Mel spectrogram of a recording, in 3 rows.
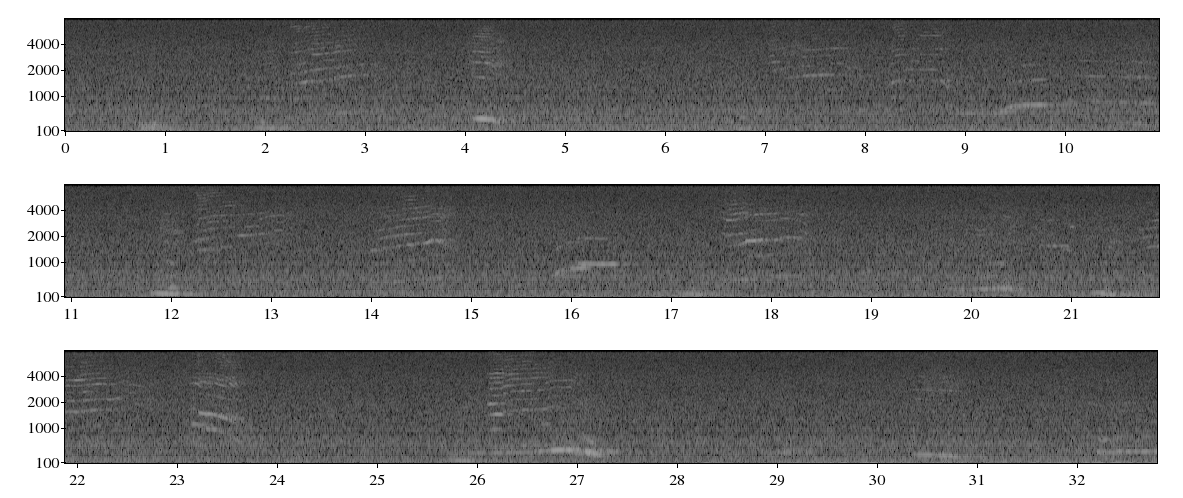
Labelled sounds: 2.2	2.9	humpback whale, 1.5 to 5.3 kHz
7.4	7.9	humpback whale, 1.7 to 3.7 kHz
8.5	9.9	humpback whale, 0.80 to 5.2 kHz
12.4	13.0	humpback whale, 2.0 to 3.8 kHz
14.1	14.8	humpback whale, 1.5 to 4.5 kHz
15.9	16.5	humpback whale, 0.80 to 2.0 kHz
17.5	18.3	humpback whale, 1.5 to 3.9 kHz
20.8	22.5	humpback whale, 1.3 to 3.9 kHz
23.2	23.7	humpback whale, 0.83 to 4.0 kHz
26.1	27.0	humpback whale, 1.4 to 4.0 kHz
30.3	30.6	humpback whale, 2.7 to 2.8 kHz

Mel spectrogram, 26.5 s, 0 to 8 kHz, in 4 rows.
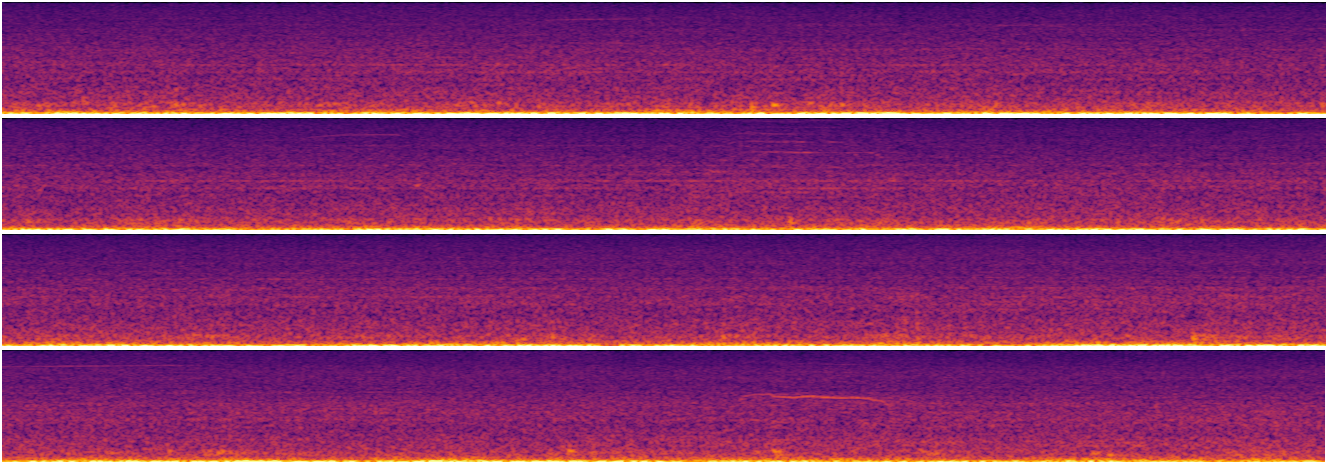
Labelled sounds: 8.2	8.6	killer whale, southern resident, 4.7 to 5.9 kHz
20.0	20.8	killer whale, southern resident, 4.5 to 6.1 kHz

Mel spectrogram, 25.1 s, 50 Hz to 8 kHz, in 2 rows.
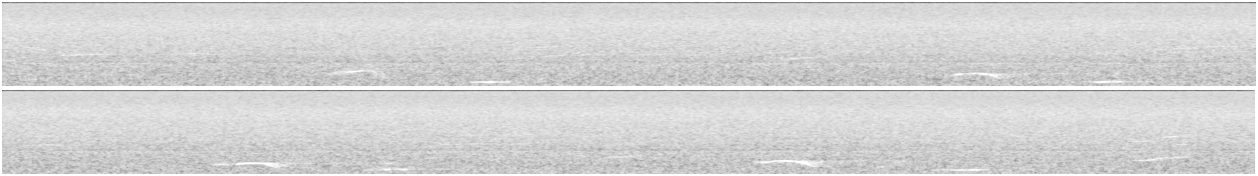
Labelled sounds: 7.9	8.1	humpback whale, 0.93 to 1.1 kHz

